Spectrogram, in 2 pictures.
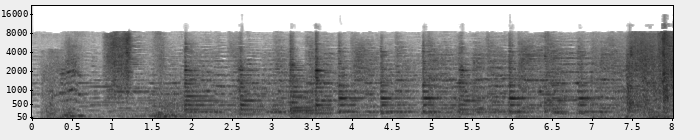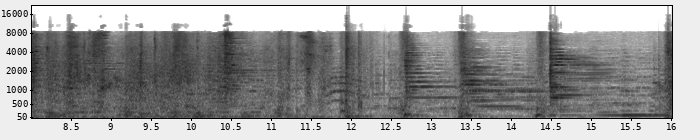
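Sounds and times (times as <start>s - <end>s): dramatic soundtrack music: 0.0s - 16.0s.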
